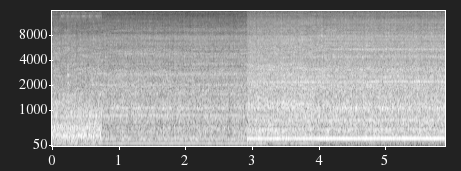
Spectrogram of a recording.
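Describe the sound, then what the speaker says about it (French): An electric mixer whips liquid cream into chantilly, giving a steady, close motor whir that drops slightly in pitch early on, then shifts to a brighter, louder drone partway through, continuous and with no talking. "J'ai monté notre crème liquide en chantilly et je vais rajouter les 2 fromages"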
